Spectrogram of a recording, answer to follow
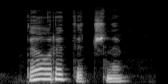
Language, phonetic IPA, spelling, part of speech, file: Polish, [ˌtɛɔrɛˈtɨt͡ʃnɨ], teoretyczny, adjective, LL-Q809 (pol)-teoretyczny.wav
